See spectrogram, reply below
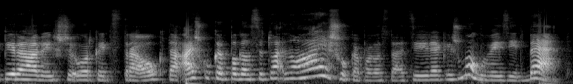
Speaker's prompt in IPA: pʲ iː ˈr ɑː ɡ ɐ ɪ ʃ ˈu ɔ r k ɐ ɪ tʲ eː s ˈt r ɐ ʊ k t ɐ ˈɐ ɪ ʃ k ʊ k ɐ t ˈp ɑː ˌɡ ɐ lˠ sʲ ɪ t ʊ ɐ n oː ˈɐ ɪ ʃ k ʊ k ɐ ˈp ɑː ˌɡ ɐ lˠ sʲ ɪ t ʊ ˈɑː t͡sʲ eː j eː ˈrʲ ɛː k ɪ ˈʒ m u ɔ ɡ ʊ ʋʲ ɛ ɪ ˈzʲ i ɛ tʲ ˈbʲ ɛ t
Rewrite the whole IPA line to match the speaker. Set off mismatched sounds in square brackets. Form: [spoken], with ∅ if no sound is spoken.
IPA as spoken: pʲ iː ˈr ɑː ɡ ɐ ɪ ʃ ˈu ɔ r k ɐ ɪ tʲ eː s ˈt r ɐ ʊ k t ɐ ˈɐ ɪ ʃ k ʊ k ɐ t ˈp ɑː ˌɡ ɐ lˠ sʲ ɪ t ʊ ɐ n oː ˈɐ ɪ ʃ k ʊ k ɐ ˈp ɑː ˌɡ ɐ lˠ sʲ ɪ t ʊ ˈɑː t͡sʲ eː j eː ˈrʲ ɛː k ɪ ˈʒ m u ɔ ɡ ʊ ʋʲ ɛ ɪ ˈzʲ i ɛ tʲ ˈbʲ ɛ t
